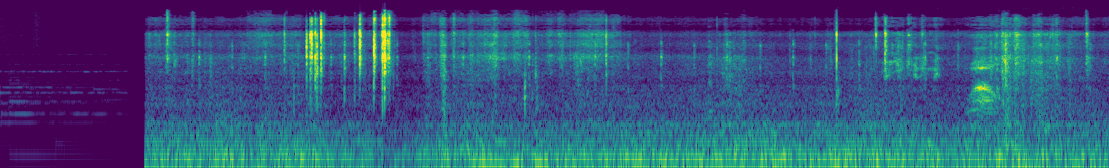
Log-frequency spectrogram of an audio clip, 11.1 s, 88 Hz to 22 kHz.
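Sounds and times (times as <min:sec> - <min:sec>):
sharp clicks and ticks: 0:01.5 - 0:09.8
wind buffeting microphone: 0:01.5 - 0:11.0.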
